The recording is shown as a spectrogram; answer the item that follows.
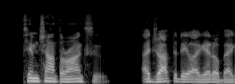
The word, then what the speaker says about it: Chantarangsu: Give me the pronunciation one more time. Chantarangsu. Chantarangsu.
